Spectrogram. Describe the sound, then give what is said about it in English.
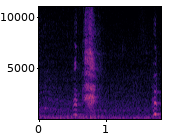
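A single sneeze bursts out as a short, sharp, breathy hiss, followed a second later by a brief, smaller catch of breath. No one speaks. “And would you mind covering that sneeze a little better?”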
